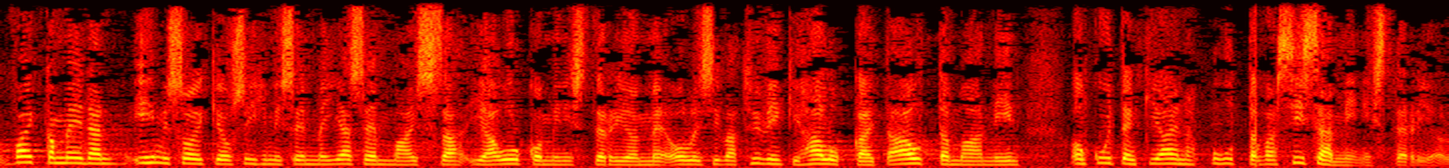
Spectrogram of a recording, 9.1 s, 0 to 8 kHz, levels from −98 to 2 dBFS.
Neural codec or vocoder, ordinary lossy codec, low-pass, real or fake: none; none; none; real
